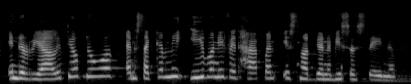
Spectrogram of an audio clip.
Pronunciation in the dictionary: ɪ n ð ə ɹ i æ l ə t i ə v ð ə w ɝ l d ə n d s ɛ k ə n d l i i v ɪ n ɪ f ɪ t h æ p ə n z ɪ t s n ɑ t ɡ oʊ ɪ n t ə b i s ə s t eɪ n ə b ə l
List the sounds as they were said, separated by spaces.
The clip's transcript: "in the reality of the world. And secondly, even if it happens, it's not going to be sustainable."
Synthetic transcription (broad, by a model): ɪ n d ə ɹ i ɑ l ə t i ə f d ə w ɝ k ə n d s ɛ k ə n d l i i v ɪ n ɪ f ɪ t h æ p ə n ɪ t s n ɑ t ɡ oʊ n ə b i s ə s t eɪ n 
